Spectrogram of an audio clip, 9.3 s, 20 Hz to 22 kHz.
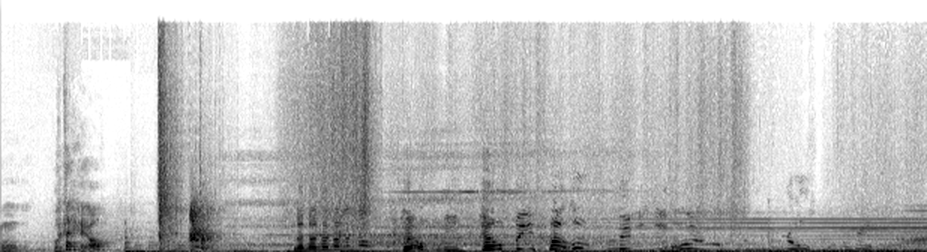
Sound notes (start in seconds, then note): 1.2 grinding noise; 2.7 electrical sparks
